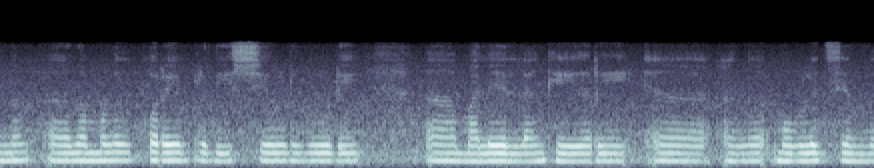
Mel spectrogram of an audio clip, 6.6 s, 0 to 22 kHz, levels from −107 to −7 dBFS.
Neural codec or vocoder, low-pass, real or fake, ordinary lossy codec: none; none; real; none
